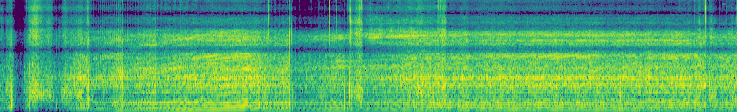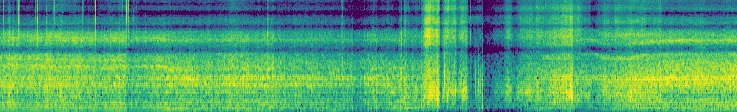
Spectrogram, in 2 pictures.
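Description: Motorcycle engine pulling away, its pitch rising over the first few seconds, then running steadily while riding along. Near the end there is a brief dip with a few knocks before the engine note steadies again.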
